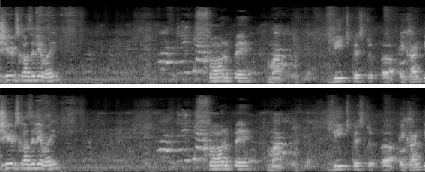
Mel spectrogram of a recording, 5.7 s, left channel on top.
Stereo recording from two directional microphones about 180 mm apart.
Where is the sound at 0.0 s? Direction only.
Centre (ahead or behind).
